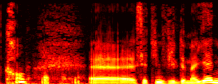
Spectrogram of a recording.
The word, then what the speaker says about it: Craon: sud-ouest de la mayenne la ville de craon qui s'écrit travail mais qui se prononce crainte c'est une ville de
